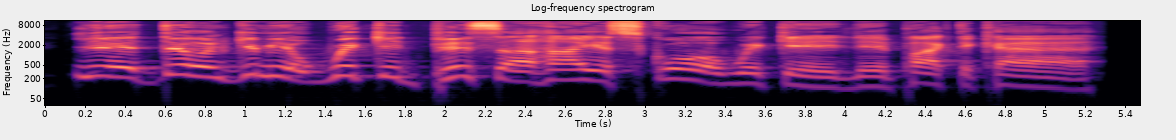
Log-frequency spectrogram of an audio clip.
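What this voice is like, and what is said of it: Exaggerated Boston accent. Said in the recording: “in his classic Boston accent ... speak in a Boston accent to just make it a little bit more real”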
